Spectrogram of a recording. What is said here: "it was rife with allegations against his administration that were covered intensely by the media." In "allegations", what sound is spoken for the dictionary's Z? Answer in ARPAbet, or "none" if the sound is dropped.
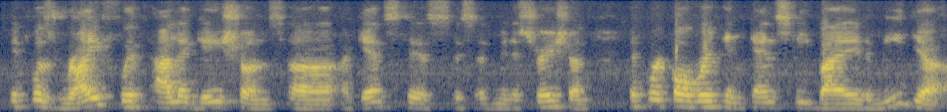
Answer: S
